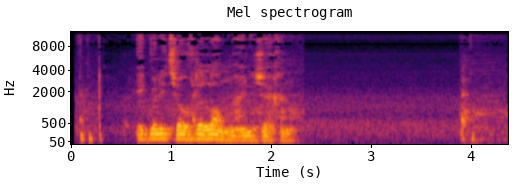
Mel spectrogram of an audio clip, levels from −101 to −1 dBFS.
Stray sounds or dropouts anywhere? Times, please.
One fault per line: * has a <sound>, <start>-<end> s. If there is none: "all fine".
all fine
